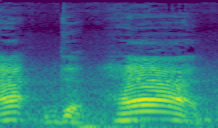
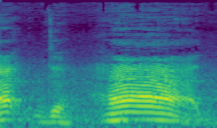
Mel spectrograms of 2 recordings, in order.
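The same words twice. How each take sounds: The two takes are said the same way.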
